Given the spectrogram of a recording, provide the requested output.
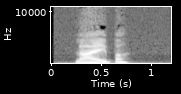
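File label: "laiba", Mandarin Chinese; thanh nhe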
